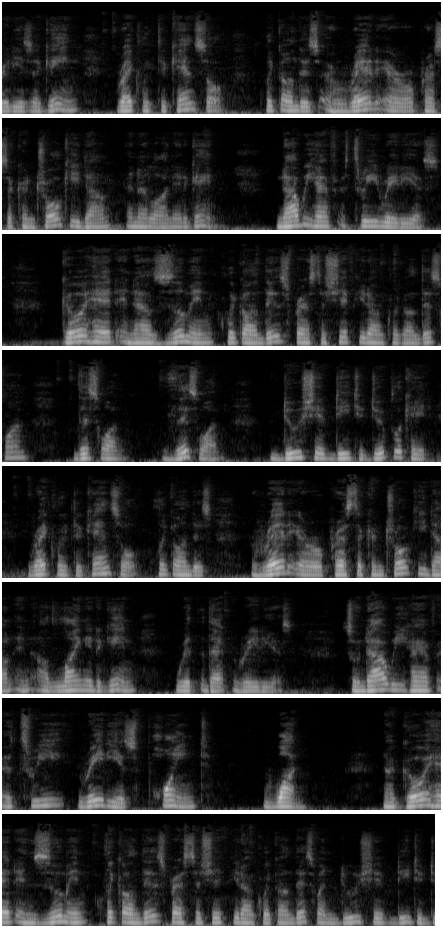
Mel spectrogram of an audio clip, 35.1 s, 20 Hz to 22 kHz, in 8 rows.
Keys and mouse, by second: 1.0 right click, 2.9 click, 4.3 ctrl+click, 9.0 shift+middle click, 11.2 right click, 12.6 shift+right click, 13.7 shift+right click, 15.3 shift+right click, 16.5 shift+d, 17.7 right click, 19.3 click, 21.0 ctrl+click, 25.2 shift+middle click, 31.7 right click, 33.2 shift+right click, 34.6 shift+d.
